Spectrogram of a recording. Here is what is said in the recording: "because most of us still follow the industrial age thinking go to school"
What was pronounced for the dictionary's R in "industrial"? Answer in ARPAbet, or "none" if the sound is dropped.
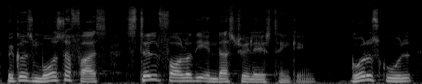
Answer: R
